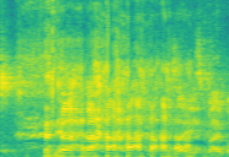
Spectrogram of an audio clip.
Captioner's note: both laughing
